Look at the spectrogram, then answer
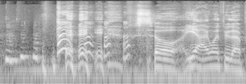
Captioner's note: laugh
